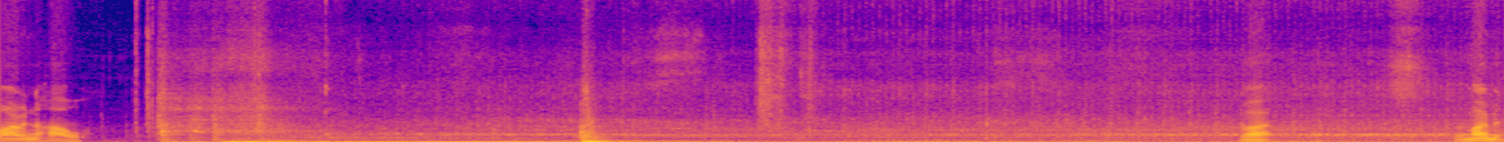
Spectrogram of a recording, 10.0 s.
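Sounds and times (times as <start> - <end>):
car engine settling to idle: 0.7 - 10.0
loud thump: 3.8 - 4.4.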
